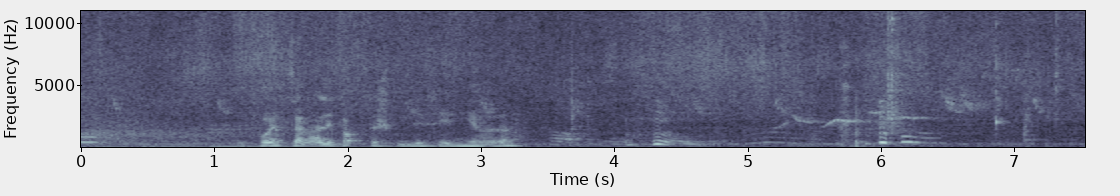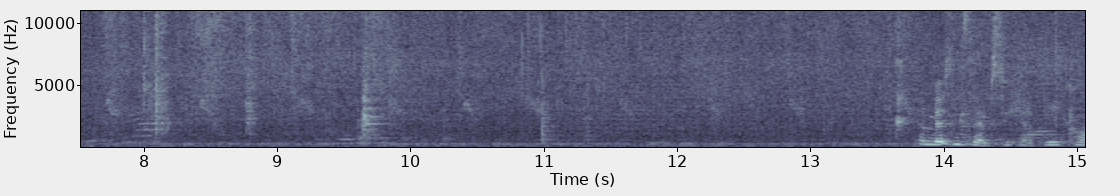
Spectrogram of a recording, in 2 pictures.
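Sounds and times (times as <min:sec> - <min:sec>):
food sizzling on hot plate: 0:00.0 - 0:15.0
tongs tapping metal plate: 0:05.8 - 0:09.0, 0:09.6 - 0:10.0, 0:13.6 - 0:13.8.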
